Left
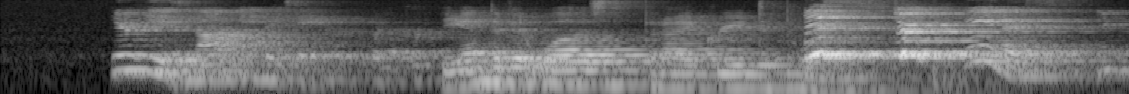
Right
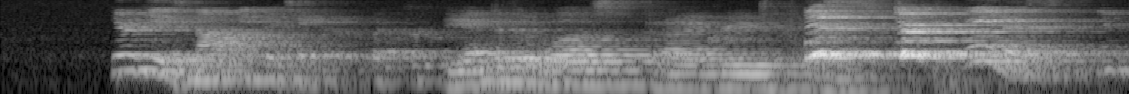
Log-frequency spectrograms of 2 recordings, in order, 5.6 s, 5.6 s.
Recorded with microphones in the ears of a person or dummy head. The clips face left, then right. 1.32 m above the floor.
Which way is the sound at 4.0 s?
20° left (ahead or behind).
